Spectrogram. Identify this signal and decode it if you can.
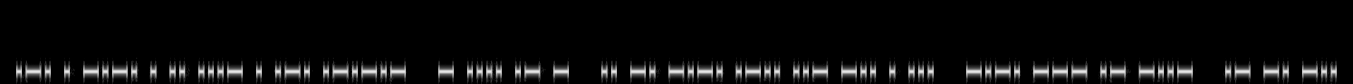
Morse code, heard as a keyed tone, about 25 wpm, 600 Hz. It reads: RECEIVER. THAT INCLUDES COAX AND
